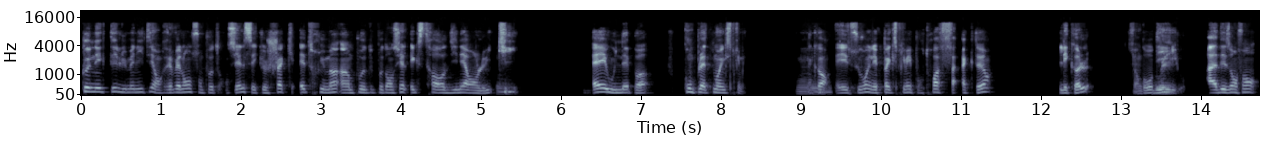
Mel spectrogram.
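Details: Adult man with a stutter that may be audible as he speaks, despite giving conferences to hundreds of people; stuttering.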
